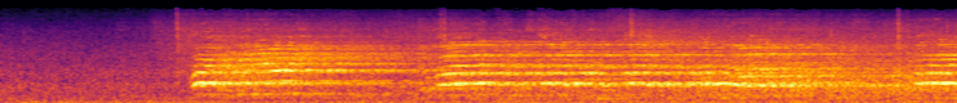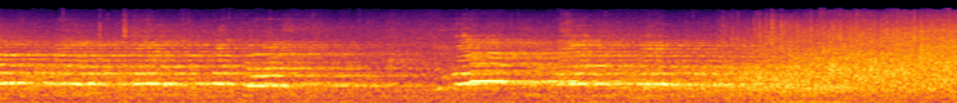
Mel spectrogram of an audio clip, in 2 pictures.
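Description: A man calls out in a long, drawn-out chant.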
